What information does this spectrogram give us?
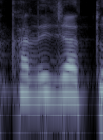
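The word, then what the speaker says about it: خديجةُ: নাম খাদিজাতুন খাদিজা এখানে তুন বলা যাবে না খাদিজাতু বলতে হবে ইসমুকি খাদিজাতু আপনার নাম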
